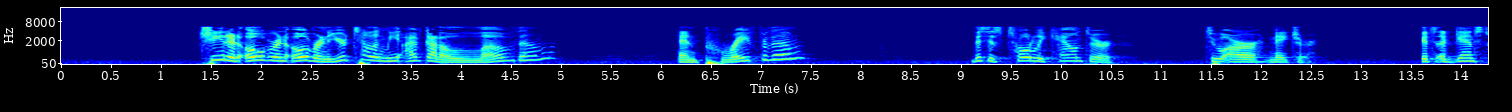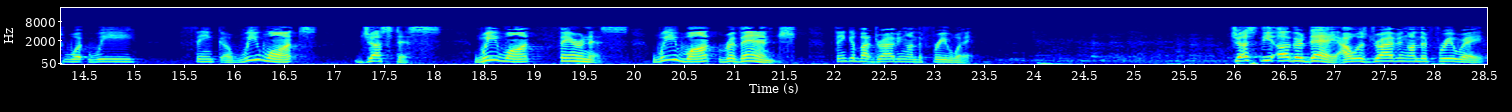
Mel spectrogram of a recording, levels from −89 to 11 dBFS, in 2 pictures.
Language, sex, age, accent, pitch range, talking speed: English, male, 40-59, American, 185-290 Hz, 115 wpm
